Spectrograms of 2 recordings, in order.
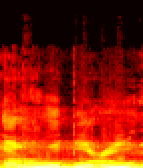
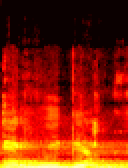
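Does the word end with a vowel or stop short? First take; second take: vowel; stops short. First: The word ends with a short final vowel. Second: The word ends abruptly without the final vowel. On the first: The reading continues past this word. "ലമ്മാക്കപ്പെട്ടതിന് ഉദാഹരണം" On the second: The reciter stops at this word. "വഖഫ് ചെയ്യുമ്പോൾ"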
